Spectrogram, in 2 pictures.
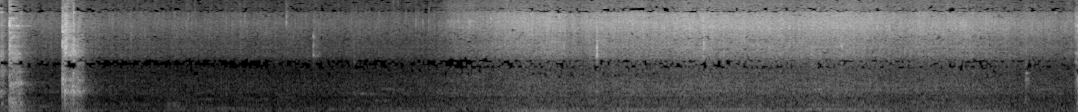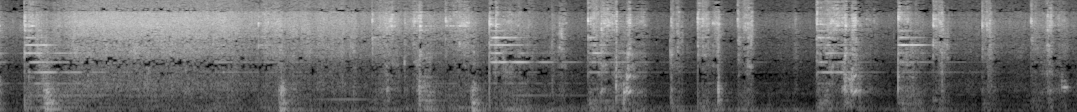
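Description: Ground spice paste of ginger, chilli, cumin and coriander frying with softened tomato in oil in a kadai, stirred with a flat metal spatula. After a tap and a few quiet seconds, a hissing sizzle builds about five seconds in and grows louder about fourteen seconds in. In the second half the spatula scrapes and taps against the pan again and again.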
